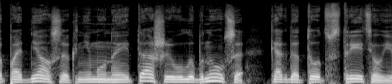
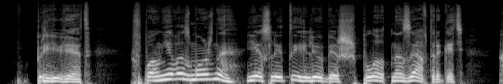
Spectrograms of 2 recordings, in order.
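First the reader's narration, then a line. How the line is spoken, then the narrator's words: Amused snort. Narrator (Russian): хмыкнул он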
